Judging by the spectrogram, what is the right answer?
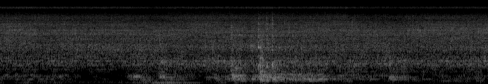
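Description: Rice-flour kurkure sticks deep-frying in hot oil in a steel kadhai: a steady, soft sizzle, with a steel slotted spatula stirring through them.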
